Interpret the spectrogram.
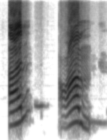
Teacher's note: عین گلے کے درمیان سے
